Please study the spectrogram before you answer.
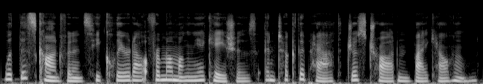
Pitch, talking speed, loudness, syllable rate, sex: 170 Hz, 225 wpm, -18 LUFS, 5.7 syllables/s, female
